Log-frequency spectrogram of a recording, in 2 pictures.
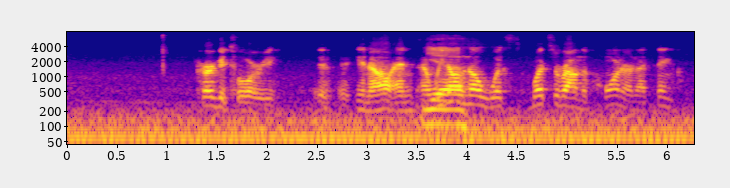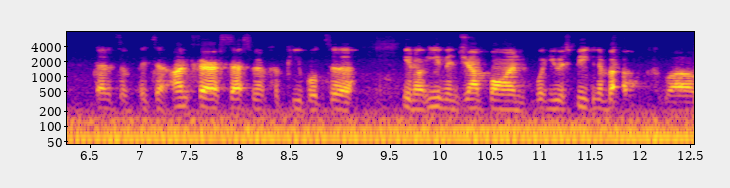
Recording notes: Calls in via telephone and weighs in on the conversation.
